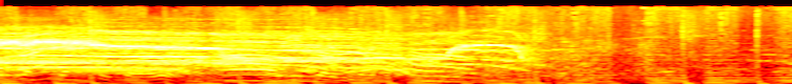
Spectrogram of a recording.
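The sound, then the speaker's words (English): Crowd cheering and shouting for a dog at an ugly dog contest, voices yelling loudly together at first, then tapering off. “Pabst may have the edge, but these cheers are only one element leading to the judges' final decision.”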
